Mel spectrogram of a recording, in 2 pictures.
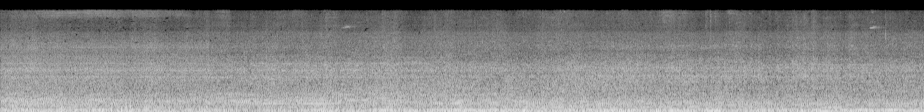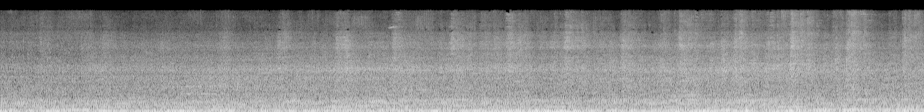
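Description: Train wheels clatter and click over the rail joints.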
